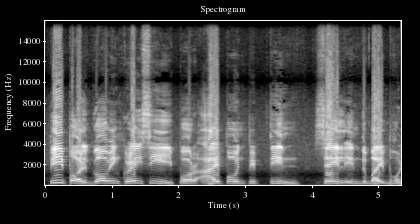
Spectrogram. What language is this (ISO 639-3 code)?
fil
